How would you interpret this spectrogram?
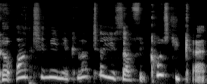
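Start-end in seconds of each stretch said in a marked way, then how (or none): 0.2-1.5 put-on high-pitched voice of a six-year-old child. Telling a co-host she sounds like her nephew, imitating her 6-year-old nephew. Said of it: "I sound like my 6-year-old nephew".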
